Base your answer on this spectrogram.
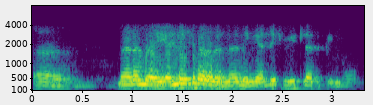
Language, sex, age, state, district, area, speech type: Tamil, male, 18-30, Tamil Nadu, Erode, rural, conversation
